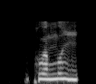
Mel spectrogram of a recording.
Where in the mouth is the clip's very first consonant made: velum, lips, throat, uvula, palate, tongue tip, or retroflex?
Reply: velum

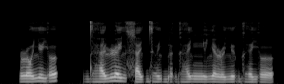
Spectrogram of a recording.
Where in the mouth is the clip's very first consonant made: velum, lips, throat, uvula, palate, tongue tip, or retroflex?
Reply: retroflex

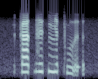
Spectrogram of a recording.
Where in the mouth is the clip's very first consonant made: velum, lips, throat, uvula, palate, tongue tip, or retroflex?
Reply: velum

